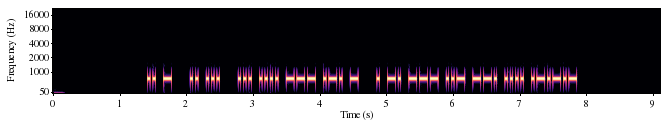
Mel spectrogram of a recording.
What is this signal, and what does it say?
Morse code, heard as a keyed tone, about 32 wpm, 700 Hz. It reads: IT IS SHORT ENOUGH.
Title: Sentences from Top 1000 Words - Review Part 2 - 30wpm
